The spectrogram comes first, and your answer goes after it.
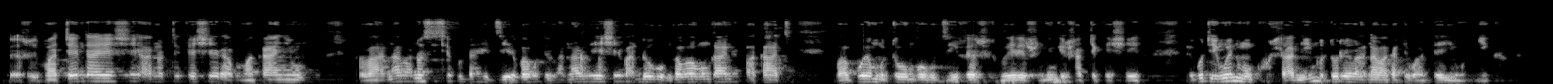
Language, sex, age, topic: Ndau, female, 36-49, health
